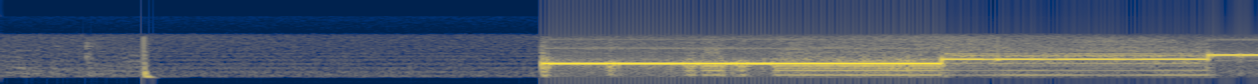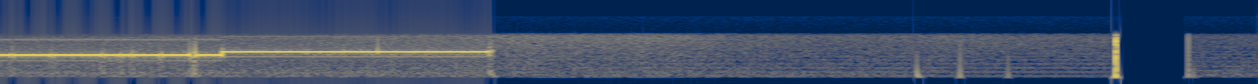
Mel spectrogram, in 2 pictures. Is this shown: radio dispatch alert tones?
yes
